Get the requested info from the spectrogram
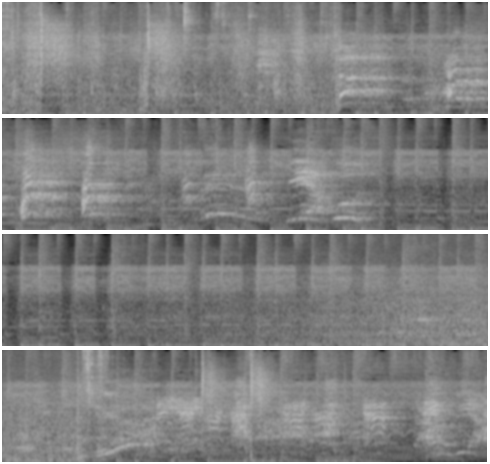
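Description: A dog barking, a quick run of short barks a few seconds in, over background music.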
